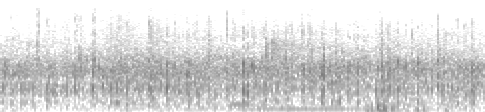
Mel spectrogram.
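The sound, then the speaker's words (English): Audience applause at a church gathering welcoming a guest speaker to the stage, a steady, dense wash of clapping that stays faint and even throughout. “So would you put your hands together and welcome him to the stage.”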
